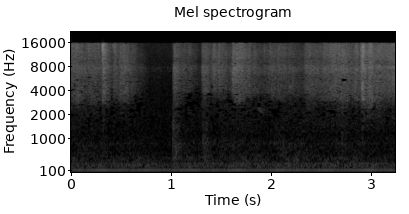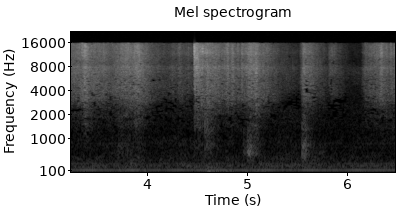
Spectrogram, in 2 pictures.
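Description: A plastic hula hoop spinning fast around a child, giving faint, repeated swishes and rattles about every half second, over a steady low hum.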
